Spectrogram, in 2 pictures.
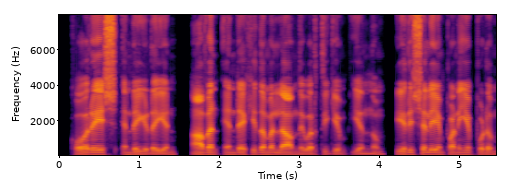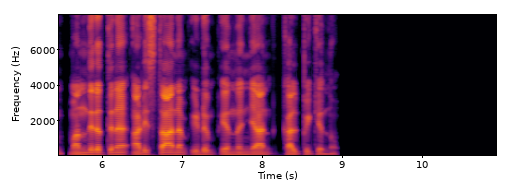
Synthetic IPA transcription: ko̞ːɾe̞ːɕe̞nde̞iɽɐjɐn | ɐʋɐne̞nde̞hiðɐme̞lːaːmniʋɐrt̪ikʲːume̞nːumje̞ɾuɕɐleːmpɐɳijɐpːeɽumːɐnd̪ilɐt̪ːinɨʔɐɽist̪ʰaːnɐmiɽume̞nːuɲaːnkɐlpikʲːunːu

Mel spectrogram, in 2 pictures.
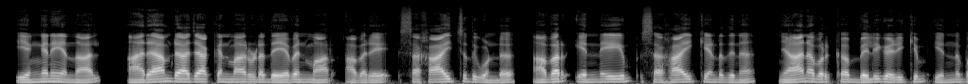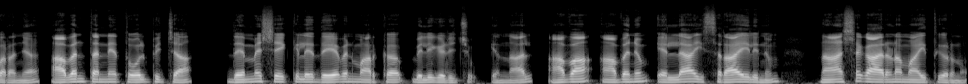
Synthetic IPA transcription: e̞ŋːɐne̞je̞nːaːl | aɾaːmɾaːd͡ʑaːkːɐnmaːɾuɽe̞d̪e̞ːʋɐnmaːrɐʋɐɾe̞sɐhaːjit͡ɕːɐðuɣo̞ɳɖɨɐʋɐre̞nːe̞jumsɐɦaːjikʲːe̞ːɳɖɐðinɨ | ɲaːnɐʋɐrkɨbe̞liɣɐɻikʲːume̞nːupɐrɐɲːɨɐʋɐnt̪ɐnːe̞t̪o̞ːlpit͡ɕːɐ | d̪e̞mɐɕeːkːiled̪e̞ːʋɐnmaːrkɨbe̞liɣɐɻit͡ɕːue̞nːaːlɐʋɐːʋɐnume̞lːaːisraːjeːlinum | naːɕɐɣaːɾɐɳɐmaːjit̪iːrnːu

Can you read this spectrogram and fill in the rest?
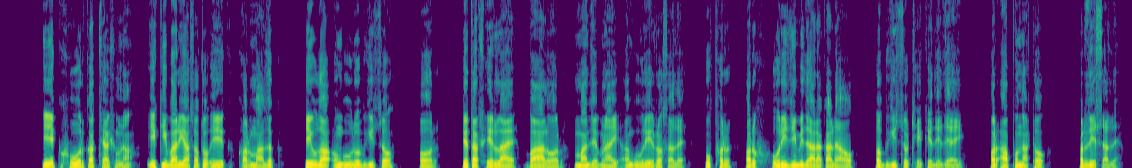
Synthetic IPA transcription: eːkhoːɾkɐt̪ʰɛaʃʊɽ̃a | eːkibaːɾiaːsat̪ɔʔeːkɡʱɔɾmaːlək | t̪eːulaʔɐ̃ŋɡuːɾobɡit͡sɔ | ɔːɾ | t̪eːt̪apʰeːɾlaːɛbaːɭɔɾmãːnd͡zɛbɐɽ̃aːiʔɐ̃ŋɡuːɾeɾɔsalɛ | kʊpʰəɾ | ɔɾhoːɾid͡zɪ̃meːd̪aːɾakaɖaːɔ | sɔbɡit͡sɔʈʰeːkɛd̪eːd̪ɛa̰ːḭ | ɔɾʔaːpːunaːʈʰɔ | pɾd̪eːsa̰lɛ̰

